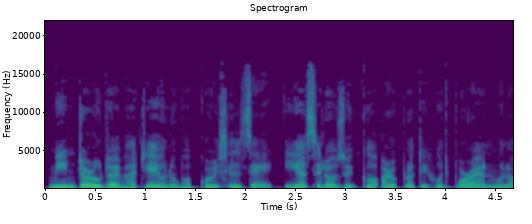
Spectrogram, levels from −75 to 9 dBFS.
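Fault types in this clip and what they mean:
Generation loss: the speech sounds swirly, hollow and smeared, with blurred consonant attacks and nothing above 16.5 kHz, likely from about four successive MP3 encodes at roughly 64 kbit/s. A single encode at that rate would sound far less watery and smeared.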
